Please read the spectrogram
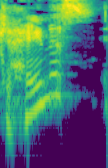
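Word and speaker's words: Cahanes: Is it Kahanis? Okay. – It's C-A-H-A-N-E-S. I've heard some people pronounce it Kahanis. I feel like Kahanis is, that's just how I would say it.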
